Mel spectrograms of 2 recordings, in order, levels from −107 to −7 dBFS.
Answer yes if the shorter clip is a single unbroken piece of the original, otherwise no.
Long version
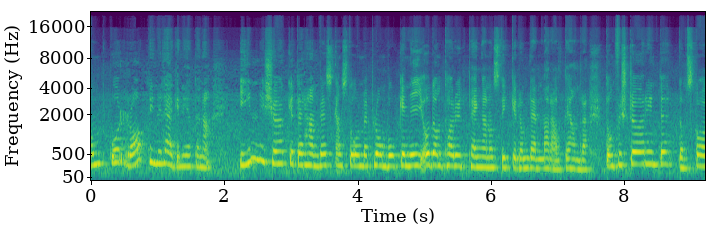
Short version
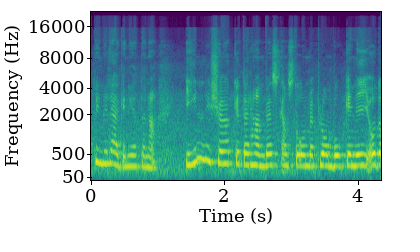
yes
